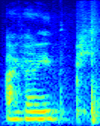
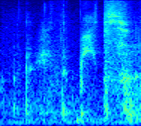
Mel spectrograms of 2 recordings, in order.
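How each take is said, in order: First: Said in the usual way. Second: Whispering. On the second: Shown as a demonstration. Repeated line, whispered take.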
